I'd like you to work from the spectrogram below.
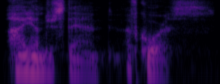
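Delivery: ingratiating whisper. A narrator's reading. Master whispering to the governess to soothe her, ingratiating. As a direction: whisper to win her over. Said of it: "went on in an ingratiating voice".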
